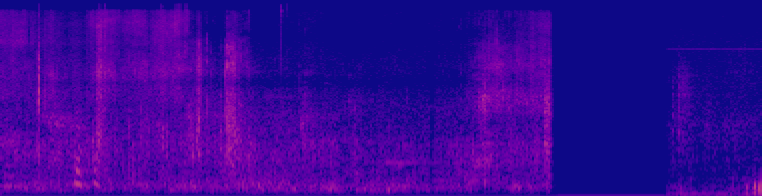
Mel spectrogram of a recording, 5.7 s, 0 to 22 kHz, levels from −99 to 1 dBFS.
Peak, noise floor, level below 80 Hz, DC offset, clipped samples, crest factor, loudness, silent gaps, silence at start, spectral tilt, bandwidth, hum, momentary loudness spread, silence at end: -32 dBFS; under -90 dBFS; -88 dBFS; under 0.1%; under 0.1%; 30 dB; -57 LUFS; none; 0 s; -1.5 dB/octave; over 20 kHz; none; 14 LU; 0 s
